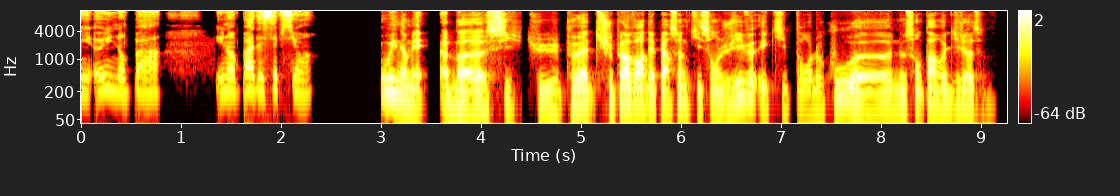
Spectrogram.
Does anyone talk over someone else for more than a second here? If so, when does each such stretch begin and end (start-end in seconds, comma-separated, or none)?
none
